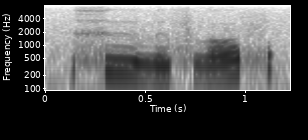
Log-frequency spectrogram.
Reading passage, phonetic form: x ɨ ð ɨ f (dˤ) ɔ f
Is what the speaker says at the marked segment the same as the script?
no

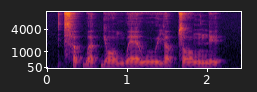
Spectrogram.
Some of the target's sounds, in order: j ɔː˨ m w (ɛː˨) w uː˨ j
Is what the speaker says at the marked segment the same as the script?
yes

